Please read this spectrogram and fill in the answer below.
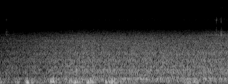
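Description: Air buffeting the microphone: a steady rushing hiss with irregular low rumbling buffets.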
